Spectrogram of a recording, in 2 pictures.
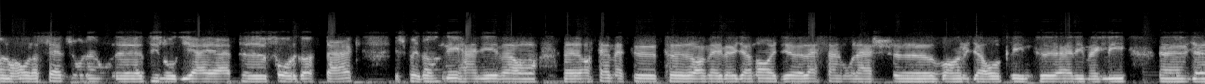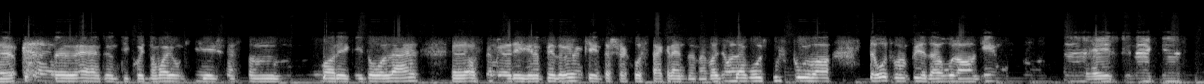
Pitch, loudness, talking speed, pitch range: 135 Hz, -15 LUFS, 145 wpm, 135-145 Hz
